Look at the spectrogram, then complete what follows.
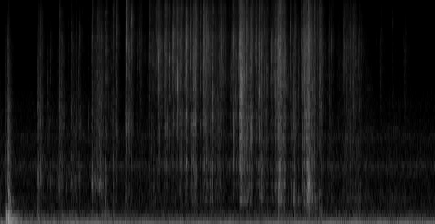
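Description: A trading card pack wrapper being torn open and crinkled by hand: a thump at the start, then several seconds of crackling and crinkling that die down about seven seconds in.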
